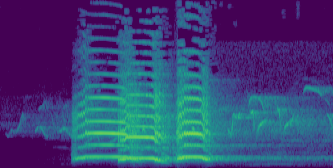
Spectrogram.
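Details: Common crane in Poland giving a loud trumpeting call, three rolling bugled notes in quick succession, rich with ringing overtones, then fading into a softer distant answer.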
